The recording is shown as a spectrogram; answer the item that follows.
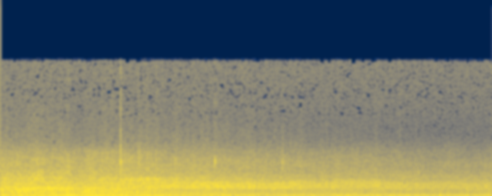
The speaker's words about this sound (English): I'm quiet because I'm watching all the traffic. I'm trying to cross the street here without getting run over.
